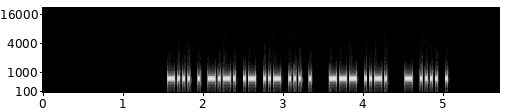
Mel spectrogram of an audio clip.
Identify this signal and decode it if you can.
Morse code, heard as a keyed tone, about 38 wpm, 700 Hz. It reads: BECAUSE OF THE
